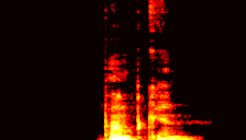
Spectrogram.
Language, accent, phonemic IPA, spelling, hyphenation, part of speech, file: English, Australia, /ˈpɐmpkɪn/, pumpkin, pump‧kin, noun, En-au-pumpkin.ogg
- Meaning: 1. A domesticated plant, in species Cucurbita pepo, similar in growth pattern, foliage, flower, and fruit to the squash or melon 2. The round yellow or orange fruit of this plant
